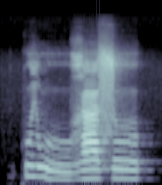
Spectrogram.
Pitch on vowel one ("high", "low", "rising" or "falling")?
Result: high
